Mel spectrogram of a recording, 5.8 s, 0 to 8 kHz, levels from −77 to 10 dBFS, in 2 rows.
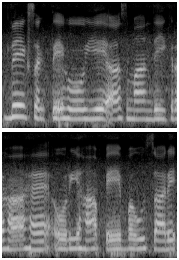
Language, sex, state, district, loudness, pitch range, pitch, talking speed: Hindi, female, Haryana, Charkhi Dadri, -13 LUFS, 200-230 Hz, 220 Hz, 135 wpm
